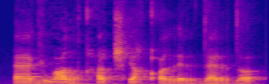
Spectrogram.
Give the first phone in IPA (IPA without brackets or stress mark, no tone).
æ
